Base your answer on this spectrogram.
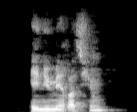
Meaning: enumeration
- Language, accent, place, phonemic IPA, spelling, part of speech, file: French, France, Lyon, /e.ny.me.ʁa.sjɔ̃/, énumération, noun, LL-Q150 (fra)-énumération.wav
